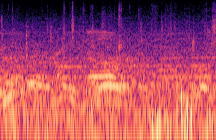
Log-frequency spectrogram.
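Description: Indistinct voices of several people talking at once, over a steady background murmur, with a brief low thud near the end.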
